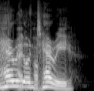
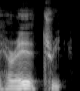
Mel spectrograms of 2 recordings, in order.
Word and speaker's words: Hereditary: Der hat zuvor gedreht Midsommar und den Film, den ich immer falsch ausspreche, ich nenne ihn jetzt einfach mal Hereditary. Ich sag immer Harry und Terry. – Harry und Terry gilt, wenn du sagst. Ansonsten heißt er Hereditary.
